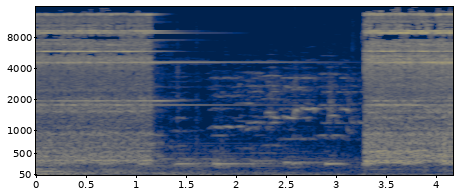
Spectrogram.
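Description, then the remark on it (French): A telephone bell rings loudly in two bursts with a short quiet gap between them, a harsh, metallic ring with no voices present. “Moi, c'est toujours la même chose avec le téléphone.”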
